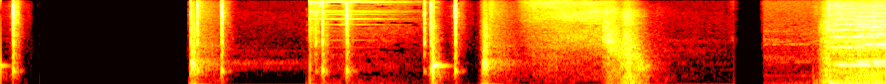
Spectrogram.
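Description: Subscribe-button animation sound effects: a run of sharp mouse clicks, a short bell ring about a second and a half in, and a brief swoosh near the end.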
